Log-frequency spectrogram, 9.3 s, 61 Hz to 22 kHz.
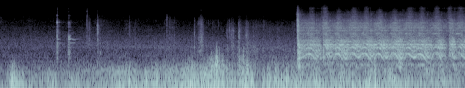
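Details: Saab Sonett III, first start after sitting since 2012, distributor found loose so timing roughly guessed: slow, uneven cranking at about two turns a second that never catches; crank no start, cause suspected not confirmed.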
